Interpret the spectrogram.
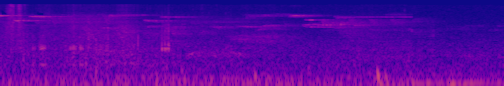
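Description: Faint songbird calls: short, high chirps and trills that come and go throughout.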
